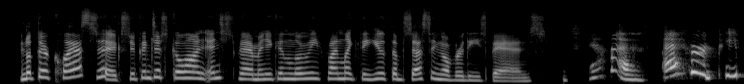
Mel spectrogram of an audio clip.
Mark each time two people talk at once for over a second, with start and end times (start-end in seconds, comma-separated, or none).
none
